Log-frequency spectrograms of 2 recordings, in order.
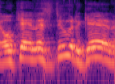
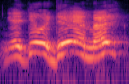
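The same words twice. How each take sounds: First: Said in the usual way. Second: High, loud New Zealand director voice calling "do it again, mate"; Kiwi accent. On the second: Retold or imitated. Director calling for another take, in a Kiwi accent. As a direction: mimic the Kiwi director, voice up and louder. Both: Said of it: "in his Kiwi accent".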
